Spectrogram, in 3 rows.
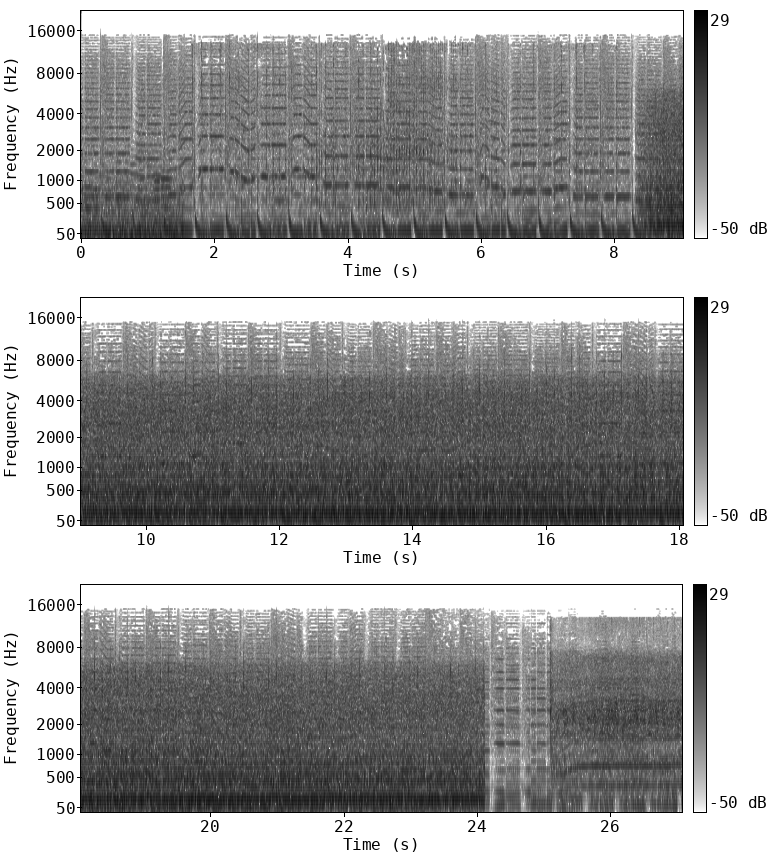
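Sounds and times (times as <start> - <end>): low engine hum: 8.2 - 24.2
engine rushing noise: 8.3 - 24.2.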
